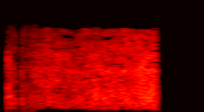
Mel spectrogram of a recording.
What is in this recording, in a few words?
Public Transit System Light Rail Ops, scanner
